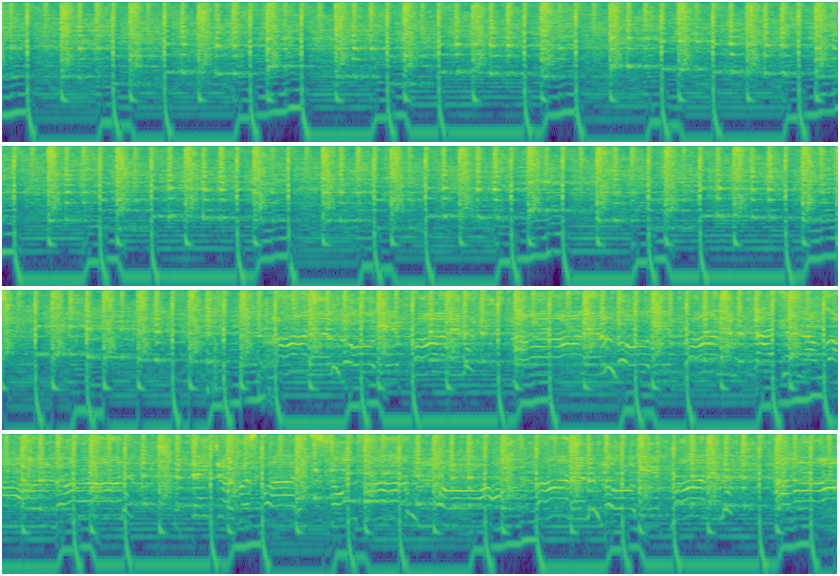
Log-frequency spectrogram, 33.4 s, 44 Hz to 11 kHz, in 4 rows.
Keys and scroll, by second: 16.1 ctrl+alt+z, 22.9 ctrl+alt+z, 31.6 ctrl+alt+z.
